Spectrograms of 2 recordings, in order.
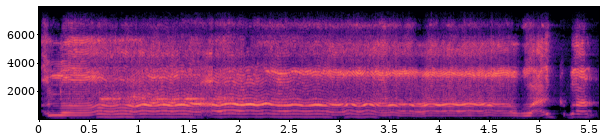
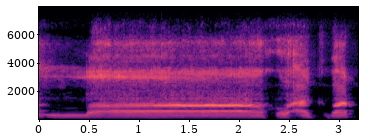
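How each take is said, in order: First: It is drawn out like a call to prayer. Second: It is said plainly at normal length.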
